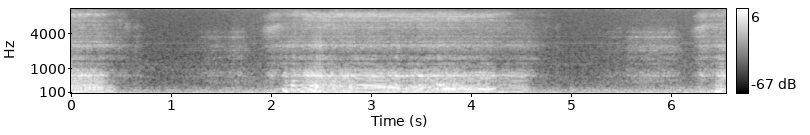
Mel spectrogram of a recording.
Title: Breathing Loud Sounds snoring Sounds good for studying #entertainment #viral #video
